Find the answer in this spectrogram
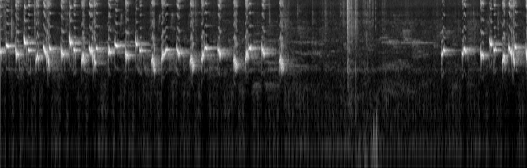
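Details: Yellow-vented bulbul calling other bulbuls, a long steady series of bubbly, bending chirps about twice a second for six seconds, then a pause with a brief thump and rustle before the chirping resumes.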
